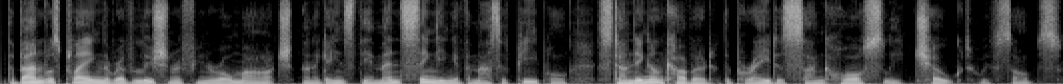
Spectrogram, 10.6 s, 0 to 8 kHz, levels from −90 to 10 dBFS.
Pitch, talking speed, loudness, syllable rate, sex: 125 Hz, 150 wpm, -20 LUFS, 4.8 syllables/s, male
